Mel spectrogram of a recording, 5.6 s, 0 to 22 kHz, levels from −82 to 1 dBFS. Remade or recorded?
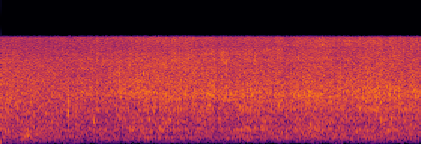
remade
